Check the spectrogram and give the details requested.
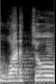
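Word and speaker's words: Virchow: जिनका नाम है रुडोल्फ वर्कोव। ठीक है, कुछ बच्चे इसको वर्चो भी पढ़ते हैं, ठीक है, ये डोंट मैटर, ठीक है, स्पेलिंग सेम रहनी चाहिए।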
